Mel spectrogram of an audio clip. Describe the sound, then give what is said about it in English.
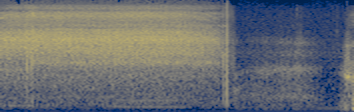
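A long, steady, airy deep breath during a relaxation exercise ends in a small click, followed by a quieter stretch and a brief rustle at the end. “Do it deliberately so that you can deliberately relax. Take a deep breath again.”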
